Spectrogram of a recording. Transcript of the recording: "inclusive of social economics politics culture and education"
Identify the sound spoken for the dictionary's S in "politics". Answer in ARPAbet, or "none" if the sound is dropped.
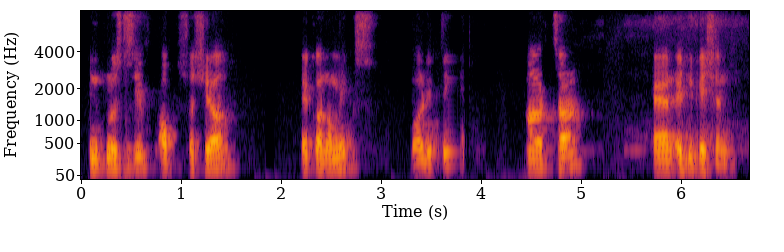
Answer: none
